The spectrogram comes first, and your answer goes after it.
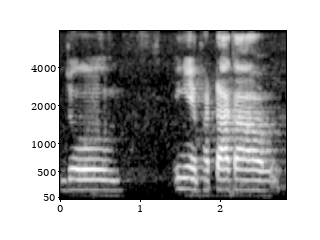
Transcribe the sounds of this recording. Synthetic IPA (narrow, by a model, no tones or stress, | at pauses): d͡ʒoː | ĩẽpʰəʈːaka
